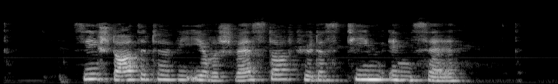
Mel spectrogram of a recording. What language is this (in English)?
German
